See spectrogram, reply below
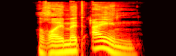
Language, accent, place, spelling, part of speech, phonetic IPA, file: German, Germany, Berlin, räumet ein, verb, [ˌʁɔɪ̯mət ˈaɪ̯n], De-räumet ein.ogg
- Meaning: second-person plural subjunctive I of einräumen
